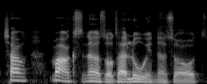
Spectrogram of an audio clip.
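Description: A man's voice: mid-range voice, very animated, fast talker, a bit bright, no echo. A man with a Taiwanese accent chatting casually as a podcast co-host, with a teasing, colloquial manner. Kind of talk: casual chat.

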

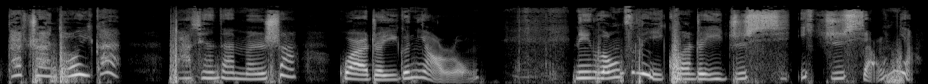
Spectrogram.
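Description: A woman storyteller reading a fairy tale to children in a slow, expressive, sing-song way. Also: high-pitched.

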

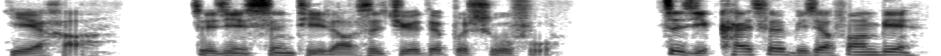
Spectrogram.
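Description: A man acting an easygoing, caring middle-aged husband, a chaplain, in an expressive radio drama style. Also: lowish voice, normal speed, dry recording. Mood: placating. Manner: expressive, conversational.

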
